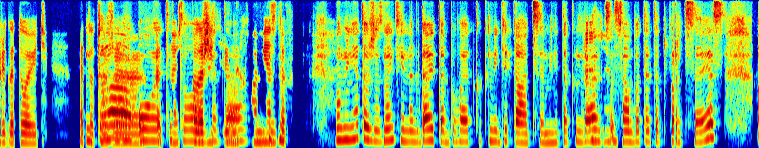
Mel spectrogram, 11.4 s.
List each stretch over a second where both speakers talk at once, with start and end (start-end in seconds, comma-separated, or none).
1.3-3.7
